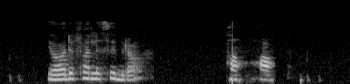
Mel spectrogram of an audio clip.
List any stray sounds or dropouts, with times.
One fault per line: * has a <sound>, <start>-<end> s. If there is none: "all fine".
* has a laugh, 2.3-2.8 s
